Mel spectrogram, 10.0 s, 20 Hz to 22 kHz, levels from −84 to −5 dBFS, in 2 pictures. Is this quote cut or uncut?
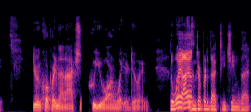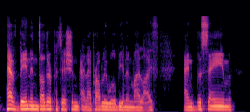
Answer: cut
